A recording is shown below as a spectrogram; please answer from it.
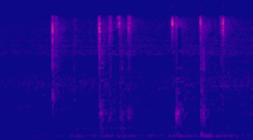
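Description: Keys clack in irregular bursts of a few strokes as code is typed on a computer keyboard, close and fairly quiet, with no voices.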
